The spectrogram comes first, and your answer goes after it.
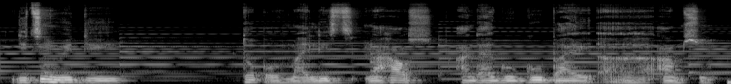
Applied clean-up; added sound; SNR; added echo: none; Clock; 15 dB; none.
